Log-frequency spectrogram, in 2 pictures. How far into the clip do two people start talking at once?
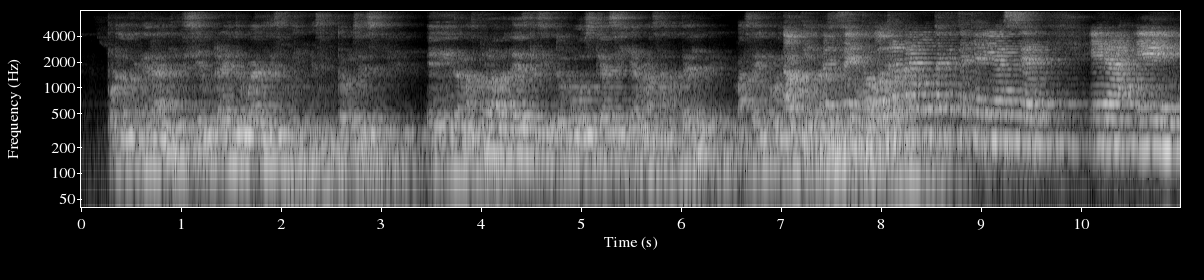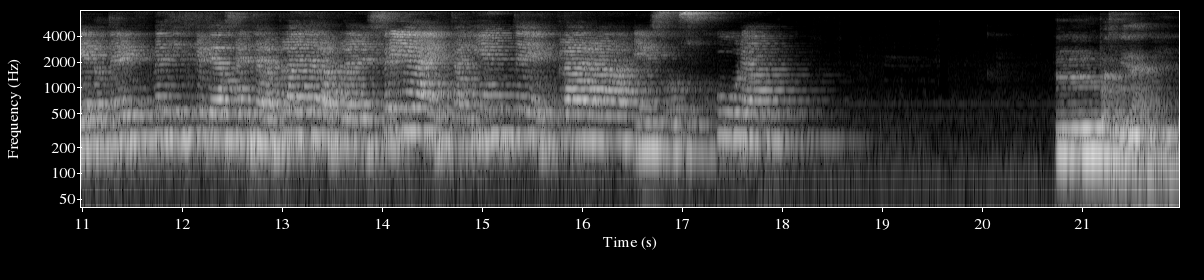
7.0 s

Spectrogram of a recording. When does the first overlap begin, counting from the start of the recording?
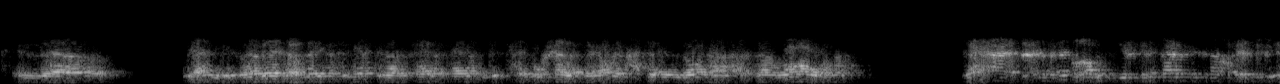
none

